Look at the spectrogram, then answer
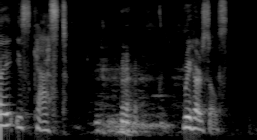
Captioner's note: audience laughs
